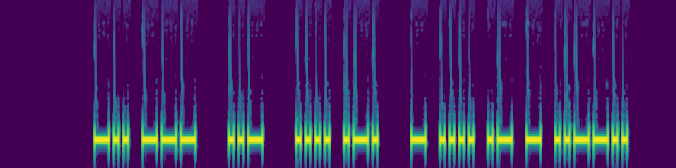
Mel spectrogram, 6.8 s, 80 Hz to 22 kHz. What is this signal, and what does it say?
Morse code, heard as a keyed tone, about 25 wpm, 700 Hz. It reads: DO U HR THAT?
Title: Sentences from Top 300 Words and Abbreviations 25wpm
